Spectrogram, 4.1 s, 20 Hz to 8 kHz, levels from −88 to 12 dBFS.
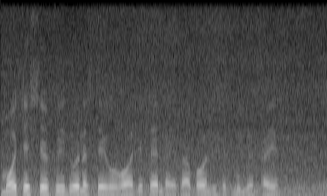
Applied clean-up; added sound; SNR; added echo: none; Water; 13 dB; none.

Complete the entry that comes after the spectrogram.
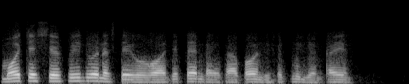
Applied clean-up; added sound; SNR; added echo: neural mask model RNNoise.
